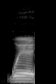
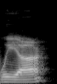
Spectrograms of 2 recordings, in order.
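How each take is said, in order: First: It is said as one contracted syllable. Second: It is said as two full words.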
